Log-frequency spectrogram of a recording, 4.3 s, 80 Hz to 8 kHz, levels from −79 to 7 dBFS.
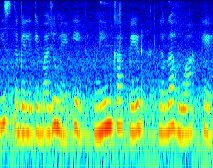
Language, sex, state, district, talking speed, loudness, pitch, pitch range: Hindi, female, Uttar Pradesh, Hamirpur, 170 wpm, -18 LUFS, 220 Hz, 210-240 Hz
